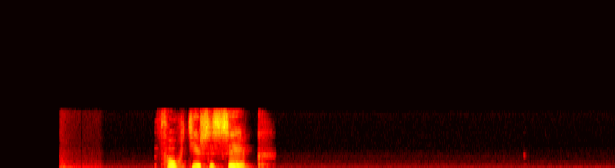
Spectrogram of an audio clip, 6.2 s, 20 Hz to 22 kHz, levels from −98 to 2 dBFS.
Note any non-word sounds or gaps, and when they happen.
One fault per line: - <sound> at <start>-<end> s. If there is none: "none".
none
